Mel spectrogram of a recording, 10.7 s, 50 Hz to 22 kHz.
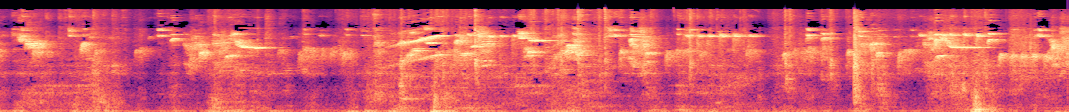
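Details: European goldfinches in a breeding cage with three grown young and a female on eggs, 28 March 2020: a long stretch of busy twittering, tinkling trills and thin whistles, with occasional clicks and rustling.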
